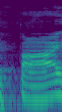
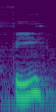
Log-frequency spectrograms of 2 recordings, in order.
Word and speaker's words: phi: it says secant of we say Phi here in America but most other countries pronounce that fee the Greek the Greeks pronounce it fee I believe we say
